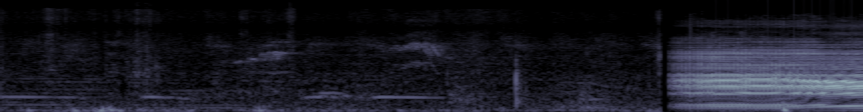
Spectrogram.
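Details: Village buffalo call arriving after three seconds of low background noise with faint whistled tones; a sudden loud, sustained harmonic moo fills the final second.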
